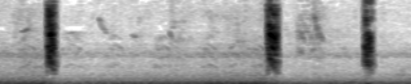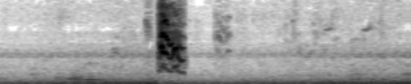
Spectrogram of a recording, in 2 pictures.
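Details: Female double-collared seedeater calling to stimulate males into singing: four short, harsh, hissy chips spread irregularly over eight seconds against a steady low hiss.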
